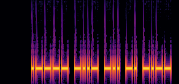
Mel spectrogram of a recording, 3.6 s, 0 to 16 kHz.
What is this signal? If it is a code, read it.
Morse code, heard as a keyed tone, about 27 wpm, 700 Hz. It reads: 1XDNY
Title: Code Groups - 5 Letter:Numbers - 28wpm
